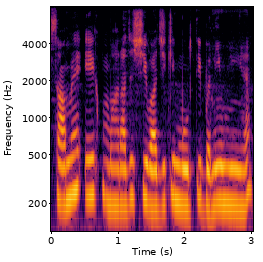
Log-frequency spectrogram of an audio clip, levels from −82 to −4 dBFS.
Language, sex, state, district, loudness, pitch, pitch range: Hindi, female, Uttar Pradesh, Deoria, -22 LUFS, 200 Hz, 190-220 Hz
